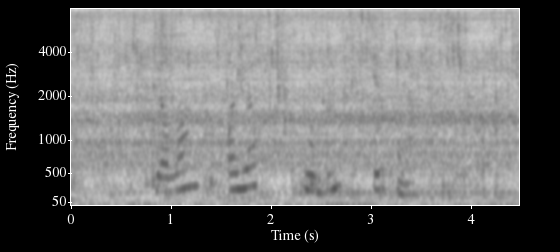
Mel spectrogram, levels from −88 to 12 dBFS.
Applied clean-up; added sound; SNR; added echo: none; Water tap, faucet; -1 dB; none.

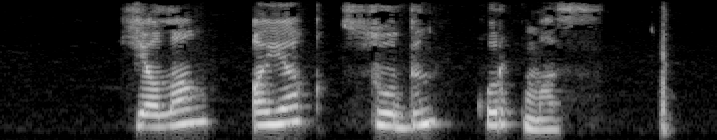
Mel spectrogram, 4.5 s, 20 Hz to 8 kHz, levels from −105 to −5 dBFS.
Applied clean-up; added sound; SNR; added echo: none; none; none; none.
